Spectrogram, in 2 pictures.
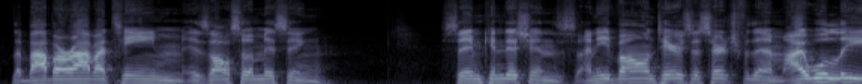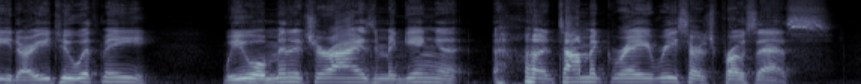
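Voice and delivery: loud, high, scratchy mechanical robot voice. Reading a choose-your-own-adventure book aloud, voicing the robot: scratchy mechanical robot voice. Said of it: "the robot continues speaking in a scratchy mechanical voice".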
